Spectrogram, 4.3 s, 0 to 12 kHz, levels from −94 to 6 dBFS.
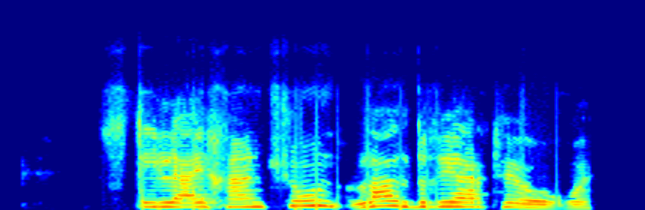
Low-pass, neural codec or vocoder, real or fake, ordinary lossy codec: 7.2 kHz; none; real; Opus, 24 kbps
